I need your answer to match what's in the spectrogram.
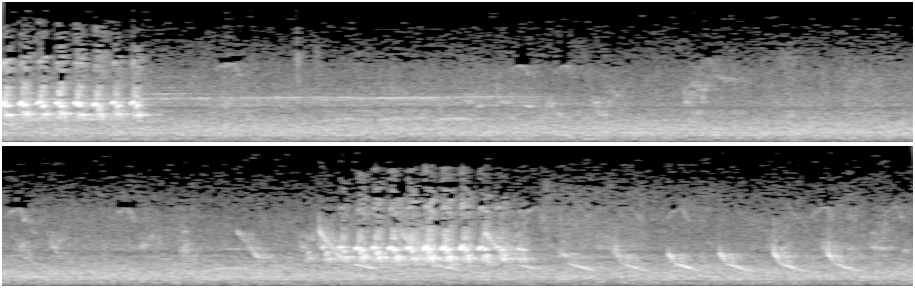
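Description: American robin giving bursts of shrill, high chattering shrieks, then a run of quick, sharply descending squeaky notes, over a steady rushing background noise.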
